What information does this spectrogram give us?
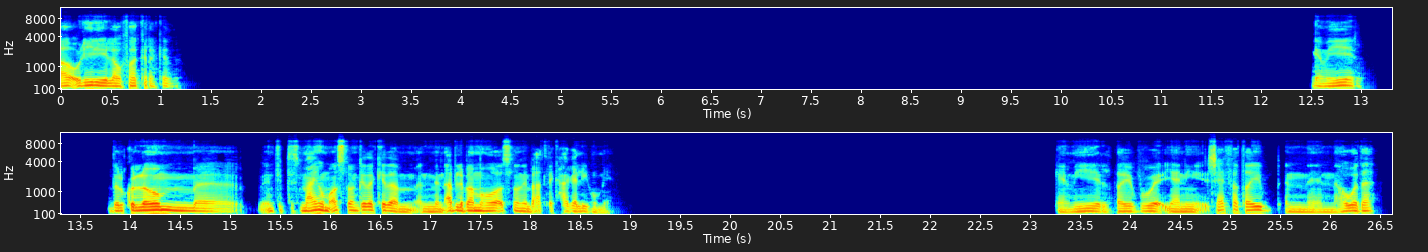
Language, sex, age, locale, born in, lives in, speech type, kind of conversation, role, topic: Arabic, male, 20-24, ar-EG, Egypt, Egypt, conversation, podcast, host, إيه هي الأغنية اللي بتواسيك لما بتكون زعلان؟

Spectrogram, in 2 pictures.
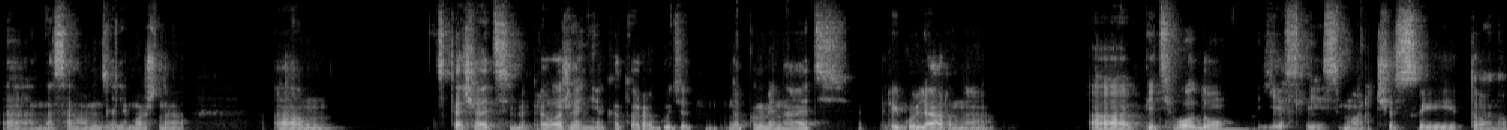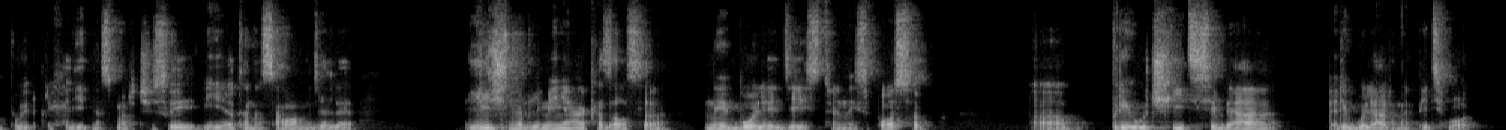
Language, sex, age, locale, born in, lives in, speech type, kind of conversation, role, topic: Russian, male, 20-24, ru-RU, Russia, Germany, conversation, advice, advisor, Почему я не могу регулярно пить воду и постоянно забываю считать выпитые стаканы?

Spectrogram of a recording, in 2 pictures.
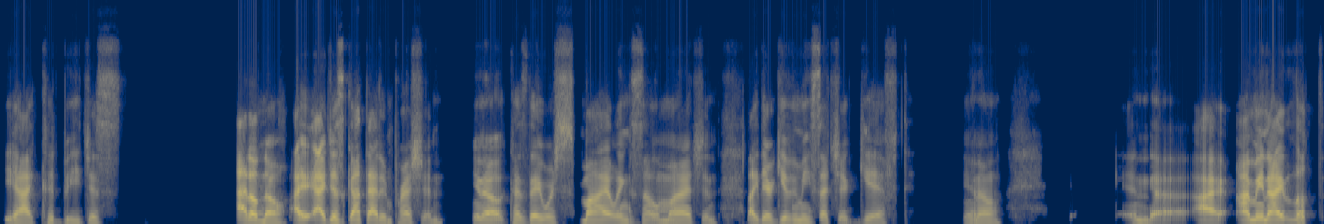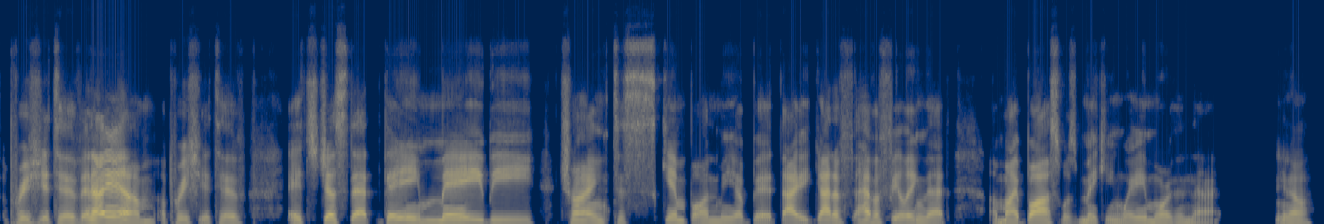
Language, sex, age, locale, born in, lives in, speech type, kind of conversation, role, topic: English, male, 55-59, en-US, United States, United States, conversation, advice, user, How do I adjust to my new role and responsibilities after an unexpected promotion?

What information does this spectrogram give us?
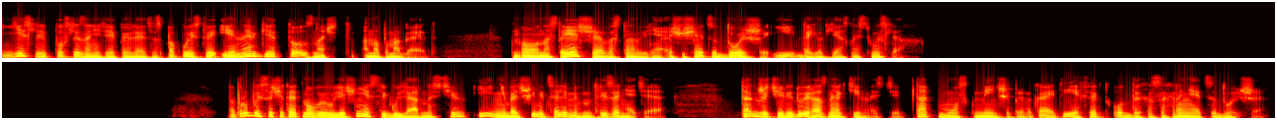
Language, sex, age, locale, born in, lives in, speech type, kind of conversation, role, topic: Russian, male, 35-39, ru-RU, Russia, Italy, read, expert-assistant, expert, Почему мы часто тратим деньги импульсивно, даже когда знаем, что это неразумно?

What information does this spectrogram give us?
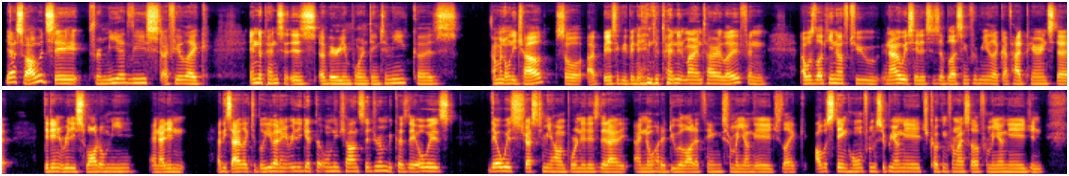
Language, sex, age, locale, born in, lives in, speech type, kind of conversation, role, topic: English, male, 20-24, en-CA, Canada, Canada, conversation, unstructured, none, How do you balance independence and togetherness in relationships?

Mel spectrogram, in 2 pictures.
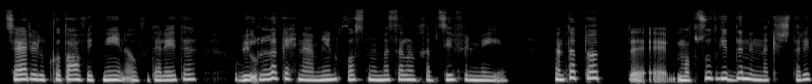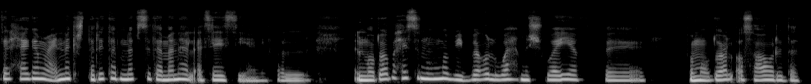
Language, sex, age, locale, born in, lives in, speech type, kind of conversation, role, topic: Arabic, female, 30-34, ar-EG, Egypt, Egypt, conversation, advice, user, إزاي ألاقي لبس يناسب ذوقي ويبقى مريح وسعره مناسب؟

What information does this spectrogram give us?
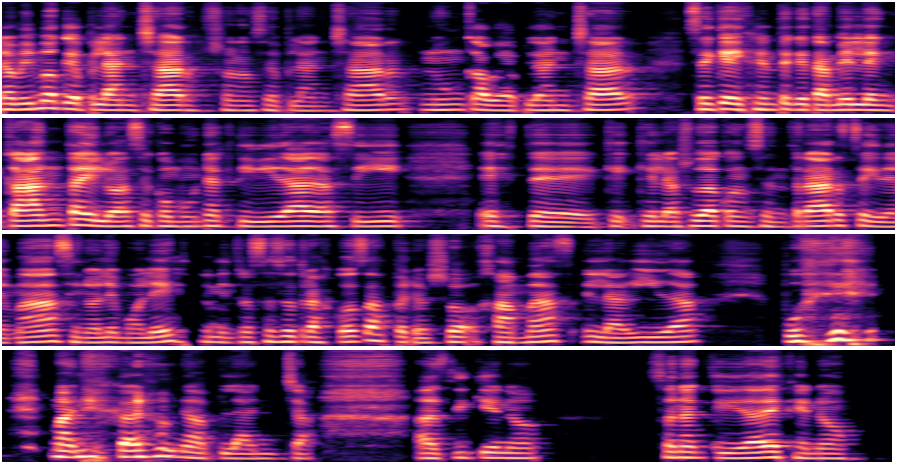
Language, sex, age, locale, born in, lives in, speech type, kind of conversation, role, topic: Spanish, female, 35-39, es-AR, Argentina, United States, conversation, unstructured, none, ¿Alguna vez has sentido que te juzgan por pedir ayuda emocional?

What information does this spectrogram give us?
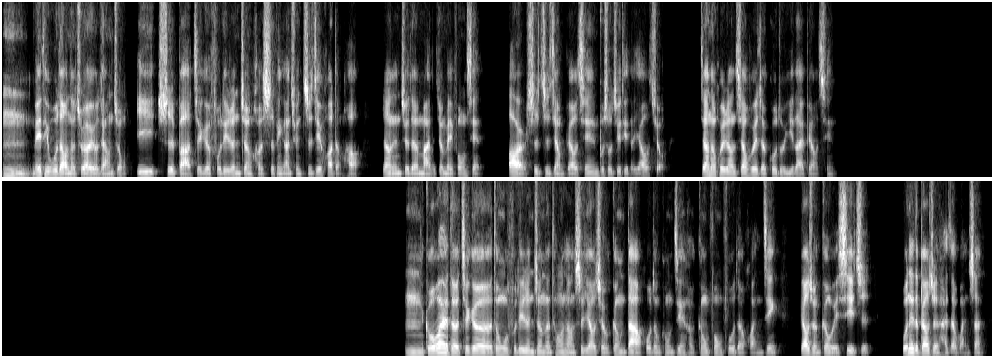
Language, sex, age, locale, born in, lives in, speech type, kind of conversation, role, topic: Chinese, male, 25-29, zh-CN, China, United States, read, expert-assistant, expert, 畜牧管理中常提到的“动物福利”具体指哪些方面？为什么近年来备受关注？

